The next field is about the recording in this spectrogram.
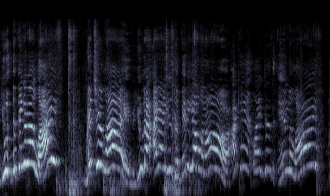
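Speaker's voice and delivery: high, laughing chatter about being live. Real, not acted. Vlogger to her viewers, laughing about being live.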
